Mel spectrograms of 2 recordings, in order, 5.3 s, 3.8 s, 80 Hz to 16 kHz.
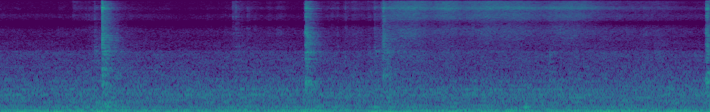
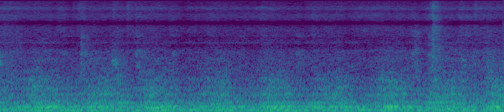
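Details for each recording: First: Sunny Cardio Climber SF-E3911 stair climber pedaled under body weight: sharp, sparse clicks over a low rumble, heard only when weight is on the pin, not when spun freely; clicking traced to dry roller rails. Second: Sunny SF-E3911 cardio stair climber after reassembly and spraying lubricant on the metal rails the foot-pad rollers run on: low, even rumble with no clicking from the rollers, quiet smooth operation.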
